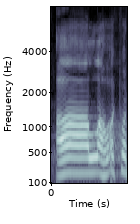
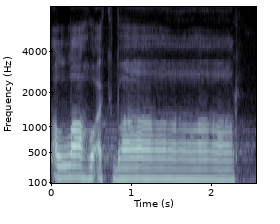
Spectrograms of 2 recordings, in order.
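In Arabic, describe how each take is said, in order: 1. الحركة الأولى في العبارة تُمَدّ. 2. الحركة بعد الباء تُمَدّ. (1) "لكن لو قال مد الألف الله أكبر لا يجوز" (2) "ولا يجوز أن يقول الله أكبر يمد الباء"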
